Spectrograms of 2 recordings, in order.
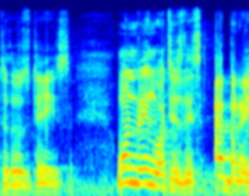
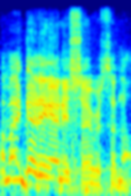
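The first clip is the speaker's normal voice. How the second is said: put-on British accent with a swooping tune; 2 semitones higher than usual. Retelling stopping the man serving others to ask for service, in a put-on British accent. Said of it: "putting on my best British accent".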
